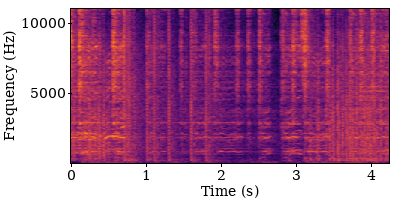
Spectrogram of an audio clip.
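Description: Loud projection-show soundtrack music with a heavy bass beat and many sharp percussive hits, heard through outdoor park speakers.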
